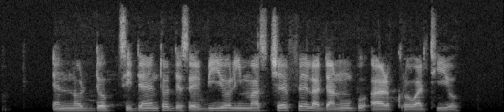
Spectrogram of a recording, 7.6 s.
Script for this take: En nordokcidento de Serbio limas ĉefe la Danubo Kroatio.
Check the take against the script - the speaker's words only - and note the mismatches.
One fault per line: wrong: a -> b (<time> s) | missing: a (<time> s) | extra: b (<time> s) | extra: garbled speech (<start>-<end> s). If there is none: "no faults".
extra: al (5.7 s)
